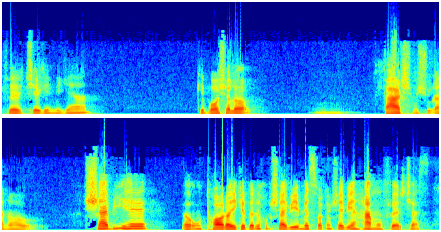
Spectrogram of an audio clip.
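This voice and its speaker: A man teaching a class, explaining words patiently and repeating them, with many fillers. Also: a little high. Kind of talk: online class lesson. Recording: dull lo-fi sound.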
